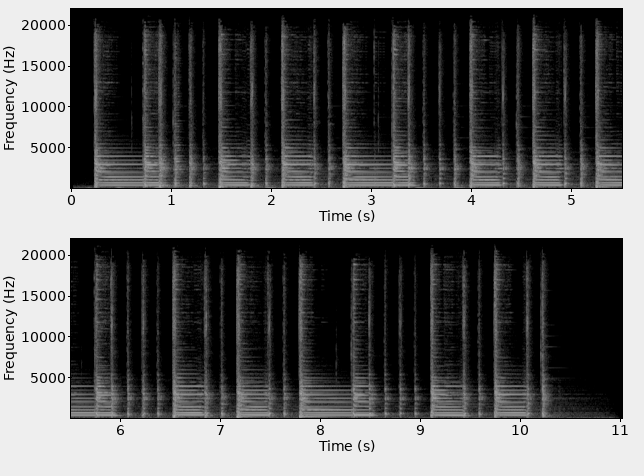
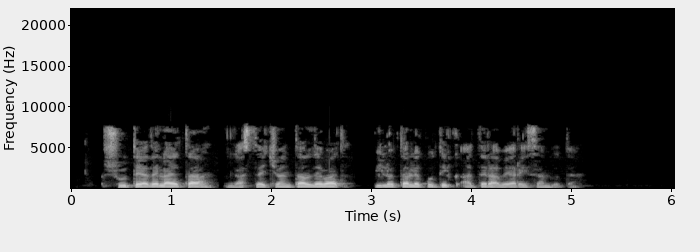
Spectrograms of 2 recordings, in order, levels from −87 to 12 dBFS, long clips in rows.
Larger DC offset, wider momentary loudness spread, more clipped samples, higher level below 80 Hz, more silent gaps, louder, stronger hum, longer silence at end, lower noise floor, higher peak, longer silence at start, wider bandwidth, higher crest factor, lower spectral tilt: neither; second, 7 LU vs 14 LU; neither; about the same, -56 dBFS vs -54 dBFS; neither; second, -27 LUFS vs -15 LUFS; neither; second, 0.7 s vs 1 s; second, -59 dBFS vs -85 dBFS; second, -6 dBFS vs 0 dBFS; about the same, 0.25 s vs 0.35 s; first, over 20 kHz vs 8 kHz; first, 22 dB vs 16 dB; second, -2.5 dB/octave vs -5 dB/octave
